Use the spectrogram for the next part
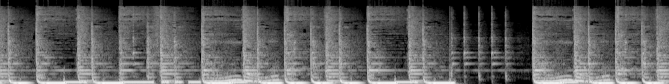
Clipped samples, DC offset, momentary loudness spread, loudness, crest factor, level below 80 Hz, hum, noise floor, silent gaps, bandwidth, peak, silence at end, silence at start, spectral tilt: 1%; under 0.1%; 4 LU; -9 LUFS; 6 dB; -8 dBFS; none; -28 dBFS; none; 17 kHz; 0 dBFS; 0 s; 0 s; -5 dB/octave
